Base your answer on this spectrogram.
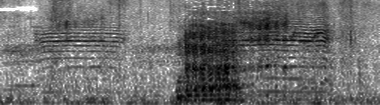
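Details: Zwartbles lamb separated from its mother, often lost, on a farm in County Kilkenny, Ireland, in the evening after a gate swung half closed. One loud, quavering bleat of about a second and a half, preceded by fainter distant bleats.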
